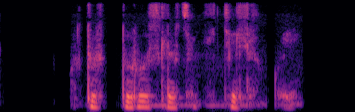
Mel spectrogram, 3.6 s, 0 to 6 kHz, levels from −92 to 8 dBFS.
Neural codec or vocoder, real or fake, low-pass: none; real; 5.4 kHz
